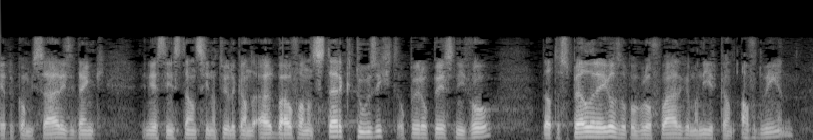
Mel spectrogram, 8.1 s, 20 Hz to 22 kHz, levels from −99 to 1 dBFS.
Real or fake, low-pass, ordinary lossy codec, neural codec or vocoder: real; 7.2 kHz; none; none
